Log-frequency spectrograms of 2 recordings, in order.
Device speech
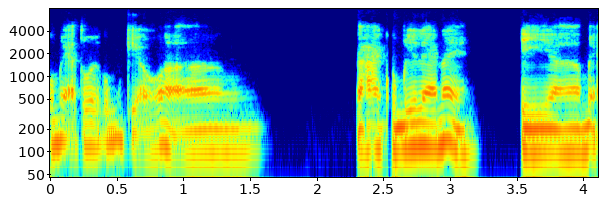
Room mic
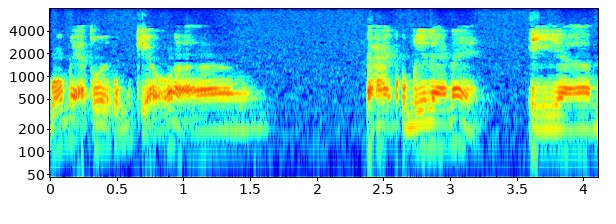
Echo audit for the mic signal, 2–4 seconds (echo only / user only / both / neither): echo only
